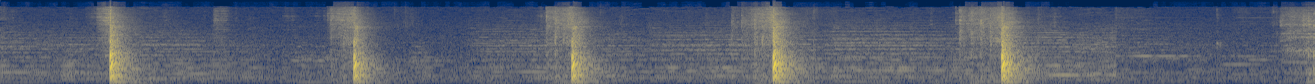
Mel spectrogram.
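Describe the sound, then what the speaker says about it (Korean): A knife chops onions on a cutting board in five sharp, evenly spaced thunks about a second apart, close and clear over a quiet kitchen background. "요즘 뭐 네, 양파 자른 건 일도 아니야"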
